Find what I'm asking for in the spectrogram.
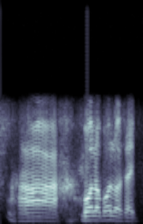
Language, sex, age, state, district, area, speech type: Gujarati, male, 18-30, Gujarat, Rajkot, urban, conversation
